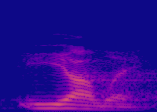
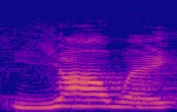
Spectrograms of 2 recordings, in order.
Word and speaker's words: Yahweh: This Yahweh is is pronounced in a way of air. The spirit of God.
